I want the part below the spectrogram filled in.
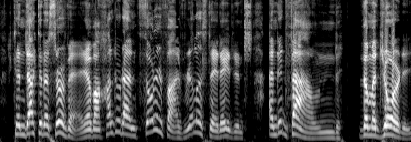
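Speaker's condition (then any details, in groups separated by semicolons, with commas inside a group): Cerebral palsy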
